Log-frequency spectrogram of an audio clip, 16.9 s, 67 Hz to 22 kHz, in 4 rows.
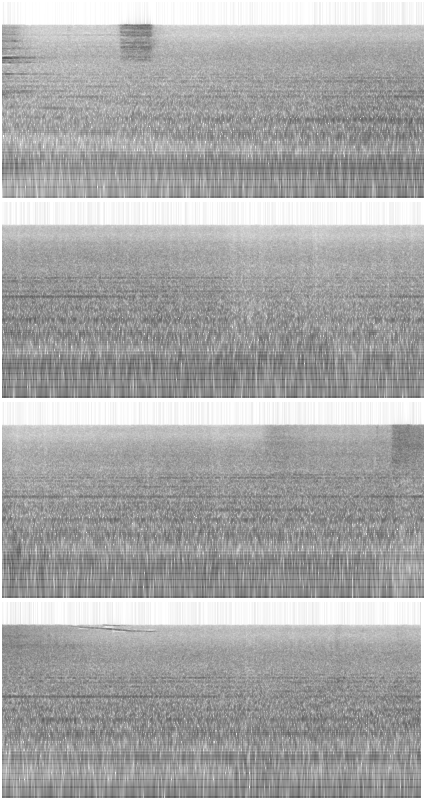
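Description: MBTA commuter rail coaches rolling slowly past the platform: a steady low rumble of wheels and running gear, with brief hisses about a second in and again near 12 seconds.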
